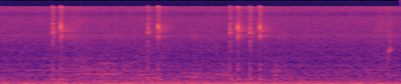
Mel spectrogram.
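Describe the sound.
Sparse keystrokes on a computer keyboard as text is entered in vector image editing software: a few faint, light clicks in small clusters over a steady background hiss.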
